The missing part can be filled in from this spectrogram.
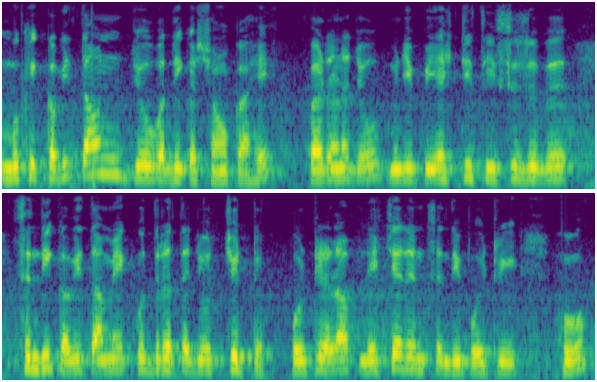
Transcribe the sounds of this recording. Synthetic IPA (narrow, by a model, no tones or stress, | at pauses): mũːkʰekɐʋɪt̪aːʊnɪ̆d͡ʑoːʋɐd̪ʱiːkʃɔːkaːɦe | pɐɽ̤əɽ̃ʊ̆d͡ʑoːmʊ̃ɦɪ̃ɲd͡ʑipiːeːt͡ɕʈit̪ʰiːsɪzbɪ | sɪ̃nd̪ʱikɐʋɪt̪amẽkʊd̪ɾət̪əd͡ʑoːt͡ɕɪʈ | poːɪʈɾiɐɾaːfneːt͡ɕəɾɛnsɪ̃nd̪ʱipoːɪʈɾi | hu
